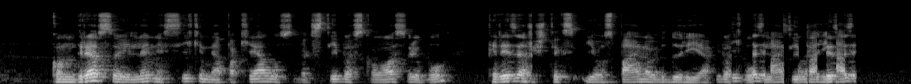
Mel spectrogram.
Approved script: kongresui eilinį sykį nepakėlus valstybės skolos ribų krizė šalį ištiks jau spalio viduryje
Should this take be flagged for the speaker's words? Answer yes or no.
yes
